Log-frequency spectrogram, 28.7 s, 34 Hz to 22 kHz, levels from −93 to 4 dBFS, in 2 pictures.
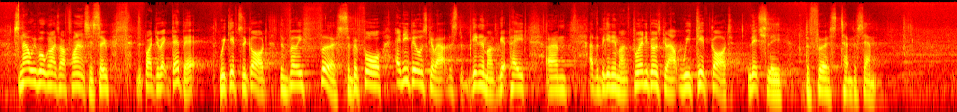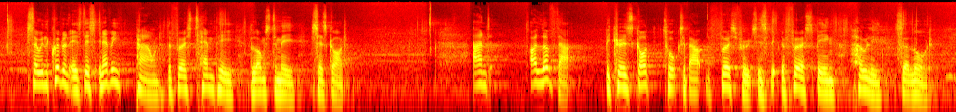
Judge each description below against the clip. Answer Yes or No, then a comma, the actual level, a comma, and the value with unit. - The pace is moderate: Yes, average, 180 wpm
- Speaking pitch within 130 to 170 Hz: Yes, medium, 140 Hz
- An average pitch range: No, wide, 6.3 semitones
